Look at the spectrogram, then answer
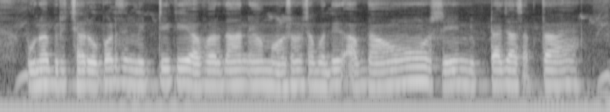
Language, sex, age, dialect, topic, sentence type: Hindi, male, 18-24, Hindustani Malvi Khadi Boli, agriculture, statement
